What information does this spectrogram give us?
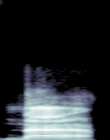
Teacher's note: Ujung lidah dengan langit-langit depan atas bawah dari makhraj lam. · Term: nun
